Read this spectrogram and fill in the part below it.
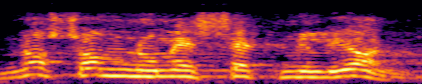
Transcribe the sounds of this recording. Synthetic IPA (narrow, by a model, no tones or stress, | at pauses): nɔsɔmnɔmesɛt̪miliɔn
